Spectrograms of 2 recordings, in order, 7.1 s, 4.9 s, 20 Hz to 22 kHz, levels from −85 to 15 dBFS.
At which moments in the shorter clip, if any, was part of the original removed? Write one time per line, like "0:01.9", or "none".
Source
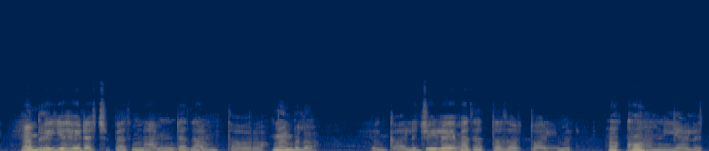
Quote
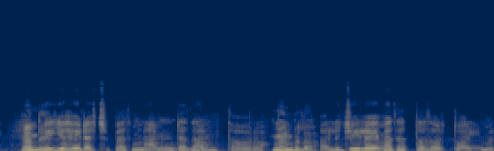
0:03.2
